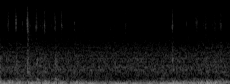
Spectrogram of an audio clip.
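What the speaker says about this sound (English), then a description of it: "So the other person is typing in there at the same time I could." Soft, rapid keystrokes on a computer keyboard clatter steadily at low level over a constant background hum, with no voices.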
